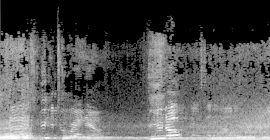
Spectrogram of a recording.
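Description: A car passing on the street, its engine growing louder over the last second, with short fragments of a man's voice.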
